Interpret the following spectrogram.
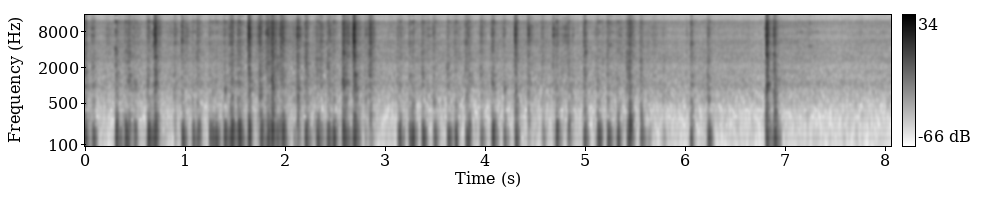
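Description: Computer keyboard typing: quick keystrokes in a steady run for about six seconds, then one last sharper tap near the end.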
